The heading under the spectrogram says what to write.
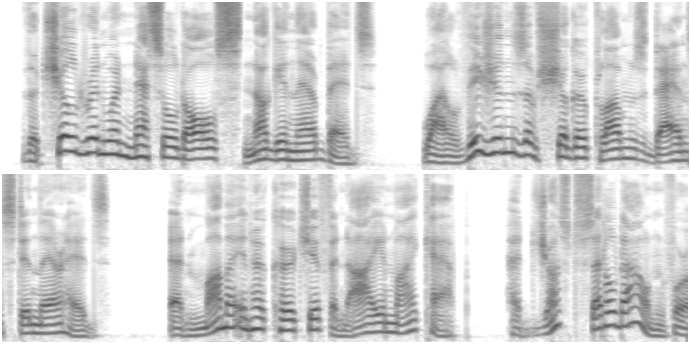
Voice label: Holiday Sing Song, a more melodic storytelling style; holiday-themed advertising; Rankin/Bass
